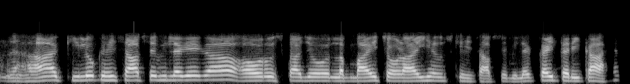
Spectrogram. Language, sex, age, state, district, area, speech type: Hindi, male, 45-60, Uttar Pradesh, Mau, urban, conversation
